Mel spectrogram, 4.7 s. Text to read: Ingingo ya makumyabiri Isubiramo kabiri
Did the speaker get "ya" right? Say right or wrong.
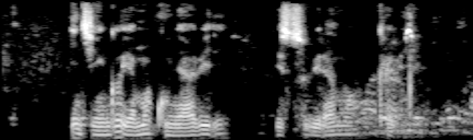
right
